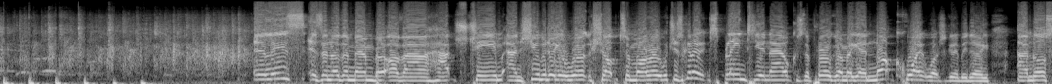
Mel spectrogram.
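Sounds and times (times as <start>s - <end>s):
audience applause: 0.0s - 2.8s
speech: 2.6s - 10.5s.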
